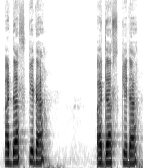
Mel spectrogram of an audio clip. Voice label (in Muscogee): "vtvrketv", Muscogee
